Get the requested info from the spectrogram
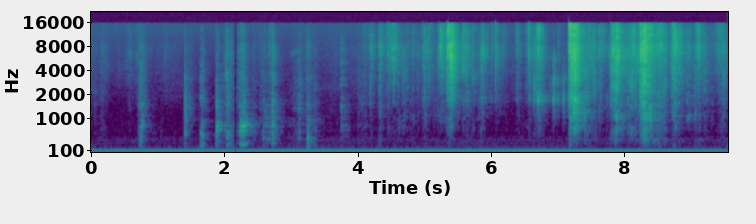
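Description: Foil trading-card pack wrapper being torn open and crinkled, in several crinkly bursts that are loudest in the last couple of seconds. Light clicks and taps of cards being handled come first, over a steady low electrical hum.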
